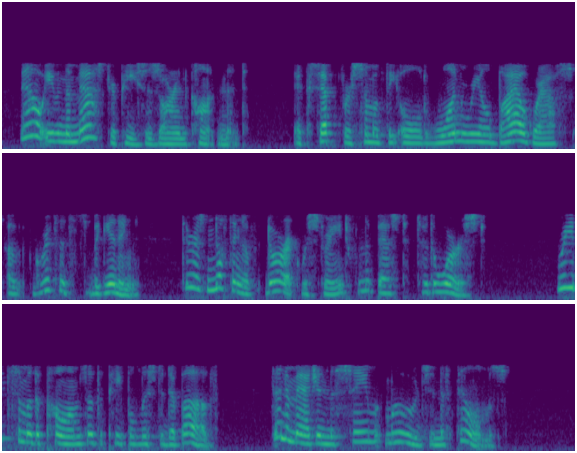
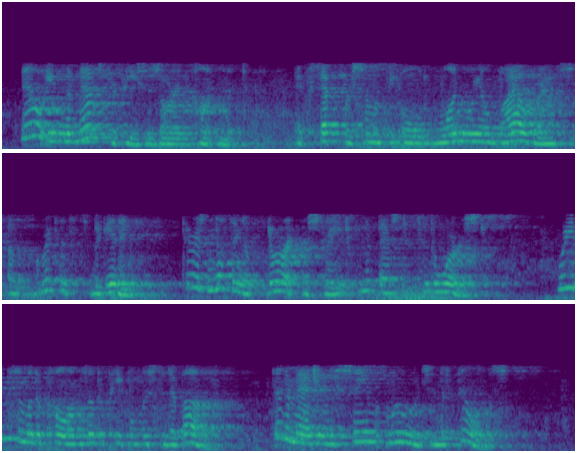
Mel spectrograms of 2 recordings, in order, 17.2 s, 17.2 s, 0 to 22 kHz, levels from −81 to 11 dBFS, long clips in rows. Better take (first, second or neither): first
